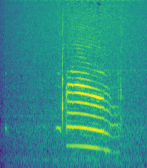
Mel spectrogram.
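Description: A domestic cat meowing once, about a second in, with the call falling in pitch as it ends. A faint click comes just before it.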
